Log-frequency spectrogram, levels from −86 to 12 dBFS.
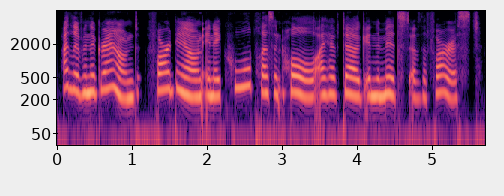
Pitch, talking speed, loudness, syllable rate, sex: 260 Hz, 220 wpm, -15 LUFS, 4.2 syllables/s, female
